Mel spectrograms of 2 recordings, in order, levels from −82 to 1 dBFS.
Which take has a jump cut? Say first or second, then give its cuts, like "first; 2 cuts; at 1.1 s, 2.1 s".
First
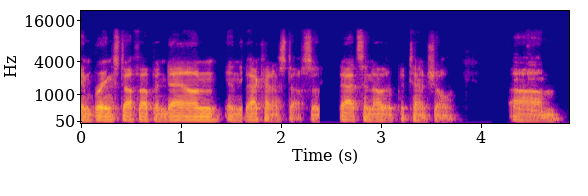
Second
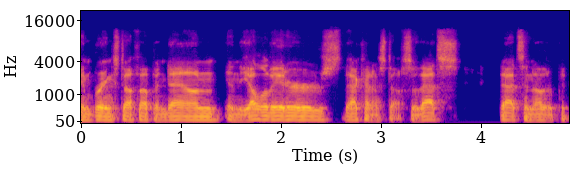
first; 2 cuts; at 1.6 s, 2.4 s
